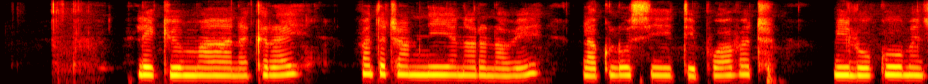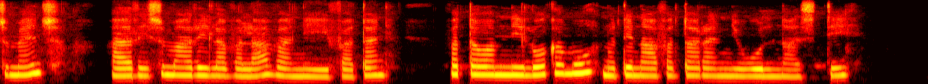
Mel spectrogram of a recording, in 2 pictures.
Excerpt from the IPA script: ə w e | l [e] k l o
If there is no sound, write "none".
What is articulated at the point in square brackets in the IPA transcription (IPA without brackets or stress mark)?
a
